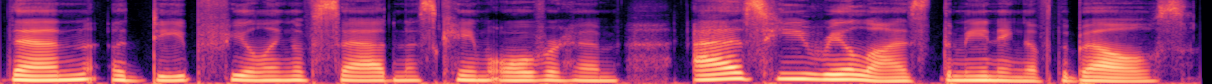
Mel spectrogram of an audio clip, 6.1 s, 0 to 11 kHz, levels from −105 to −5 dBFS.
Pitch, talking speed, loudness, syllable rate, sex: 165 Hz, 170 wpm, -17 LUFS, 4.2 syllables/s, female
